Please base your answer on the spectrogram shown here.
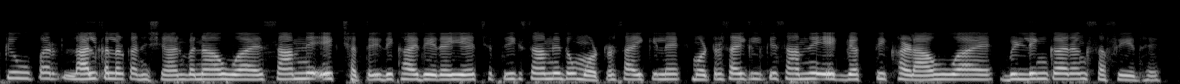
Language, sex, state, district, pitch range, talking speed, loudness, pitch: Hindi, female, Uttarakhand, Uttarkashi, 225-255 Hz, 180 wpm, -19 LUFS, 240 Hz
